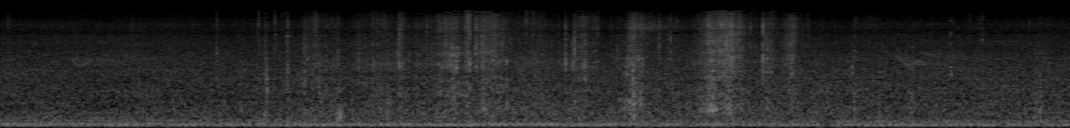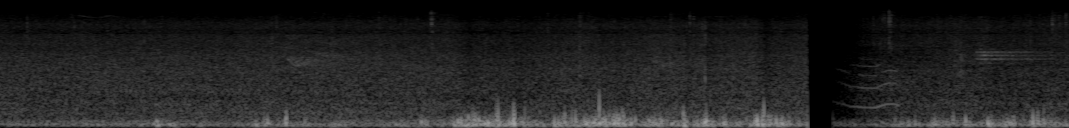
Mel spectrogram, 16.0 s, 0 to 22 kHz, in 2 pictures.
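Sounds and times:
brief rustling scrapes: 2.8s - 6.1s.

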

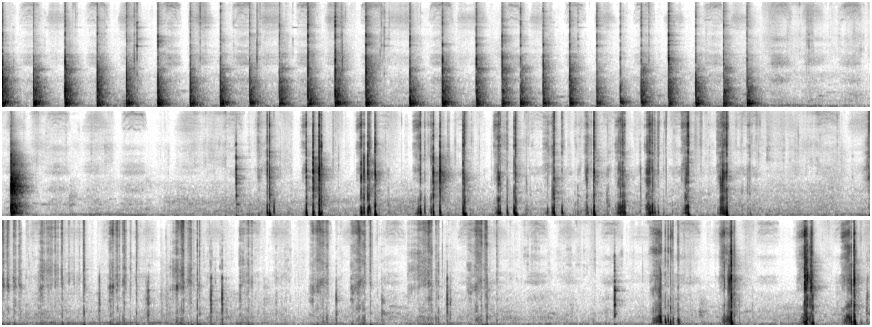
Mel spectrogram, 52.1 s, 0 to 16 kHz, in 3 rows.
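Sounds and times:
knife slicing wood: 0.0s - 15.2s, 21.8s - 32.6s, 34.6s - 45.5s, 46.8s - 48.4s, 49.0s - 49.6s, 50.6s - 52.0s
knife shaving wood: 0.1s - 17.3s, 20.9s - 50.0s, 50.6s - 52.0s.

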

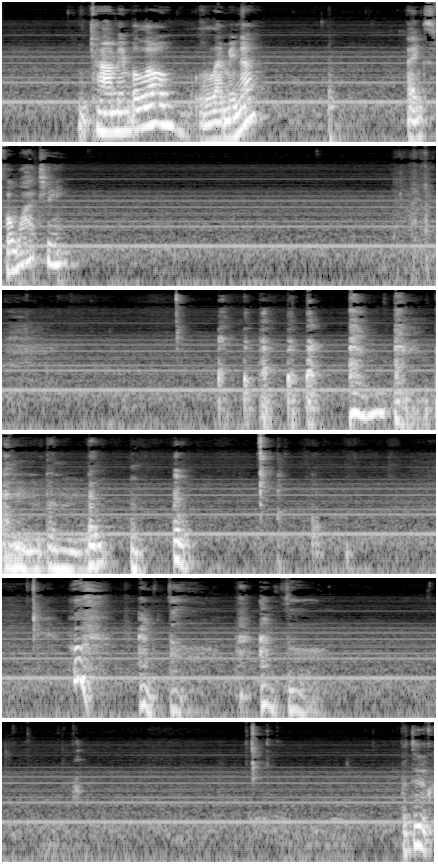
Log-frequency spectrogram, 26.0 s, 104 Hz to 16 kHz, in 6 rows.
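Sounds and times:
steady hum: 0.0s - 26.0s.

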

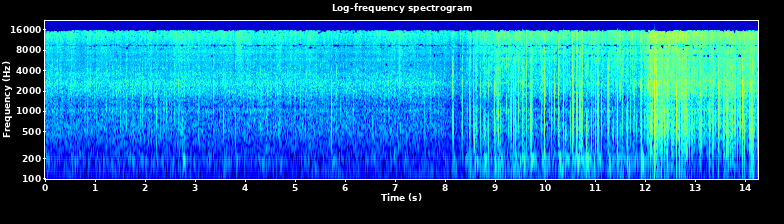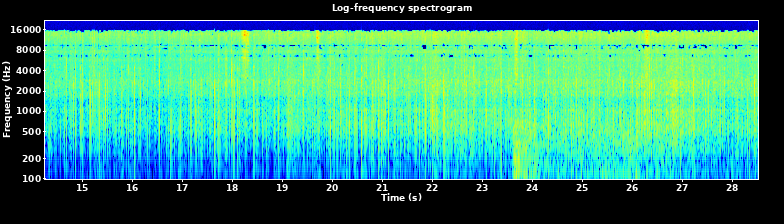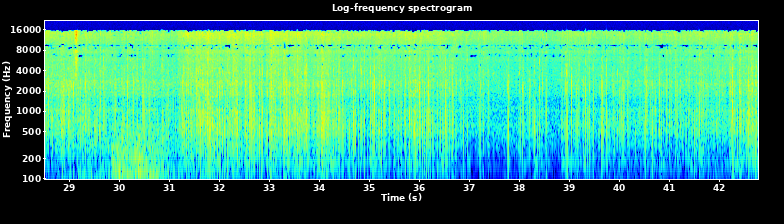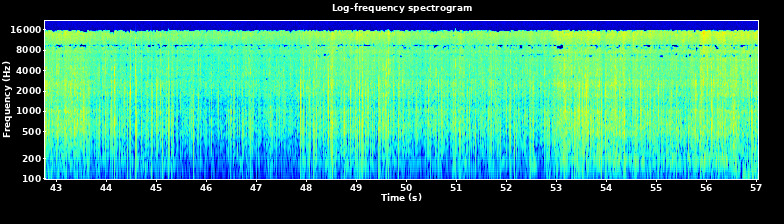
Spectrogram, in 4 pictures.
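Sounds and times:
heavy rain pouring: 0.0s - 57.0s
low rumbles: 23.5s - 27.2s, 29.1s - 31.3s.

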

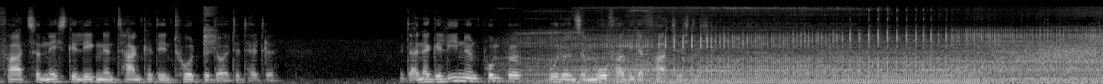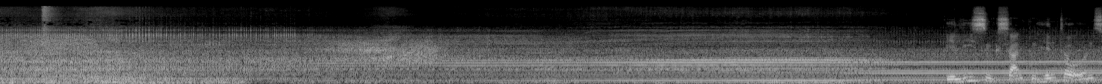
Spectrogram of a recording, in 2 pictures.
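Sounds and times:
car passing: 4.9s - 22.0s
moped engine running: 5.0s - 14.4s, 15.5s - 22.0s.

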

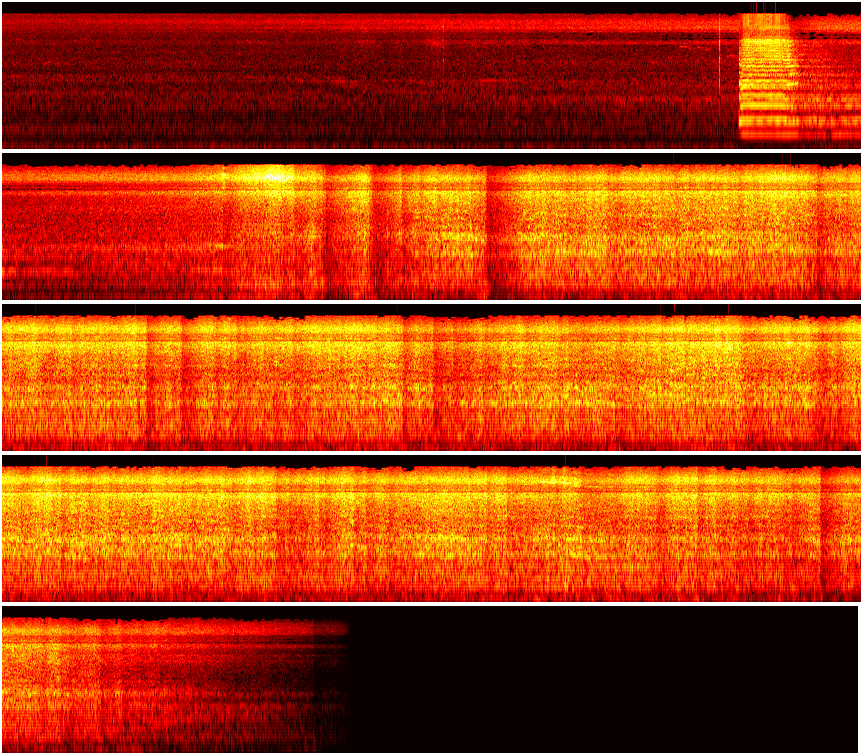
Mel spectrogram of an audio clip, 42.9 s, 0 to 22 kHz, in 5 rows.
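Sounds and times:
freight train rumbling and rattling: 0.0s - 37.6s
train horn blast: 7.4s - 9.5s
wheels clacking over rail joints: 10.5s - 35.8s.

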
